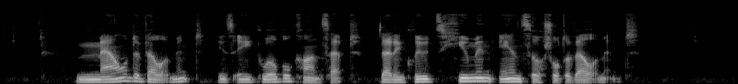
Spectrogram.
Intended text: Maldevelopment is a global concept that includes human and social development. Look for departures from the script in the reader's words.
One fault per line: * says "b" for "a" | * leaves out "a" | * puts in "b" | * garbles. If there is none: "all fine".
all fine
